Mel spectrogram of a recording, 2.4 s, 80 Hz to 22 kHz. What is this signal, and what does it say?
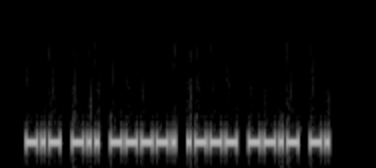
Morse code, heard as a keyed tone, about 47 wpm, 700 Hz. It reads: KD9JQN
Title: USA Call Signs - 6 Characters - 50wpm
